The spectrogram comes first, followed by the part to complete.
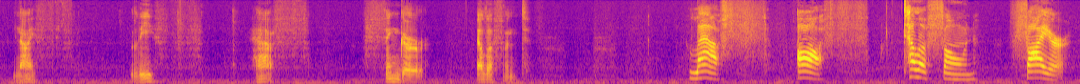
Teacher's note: dental upper teeth to lower lip just like the V now feel the V then turn off the voice and continue · the f is a cognate to the V the unvoiced fricative la VA dental upper teeth to lower lip just like the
